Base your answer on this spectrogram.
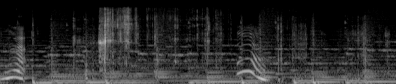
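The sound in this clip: Crunching of lightly salted potato chips with green onion being eaten, a few crisp cracks and crunches mixed in with a person talking.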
